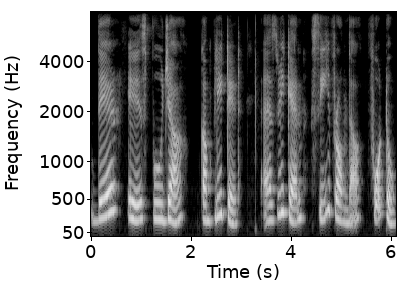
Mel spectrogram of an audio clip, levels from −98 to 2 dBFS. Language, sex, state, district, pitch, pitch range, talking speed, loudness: English, female, Odisha, Malkangiri, 230 Hz, 215-255 Hz, 110 wpm, -17 LUFS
